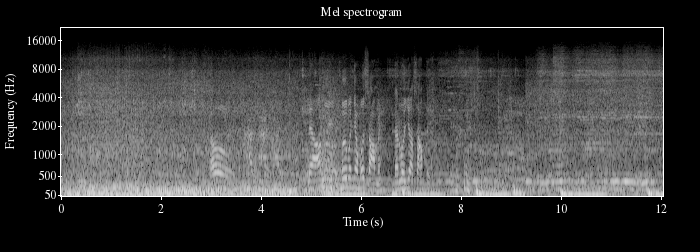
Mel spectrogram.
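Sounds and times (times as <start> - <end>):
car engine rumbling: 0.0 - 7.7.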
